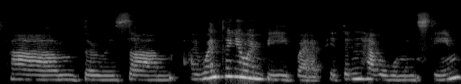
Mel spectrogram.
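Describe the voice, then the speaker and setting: Fairly slow speech comes from a woman with a Spanish accent. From Mexico. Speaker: rugby administrator. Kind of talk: presentation. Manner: halting.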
